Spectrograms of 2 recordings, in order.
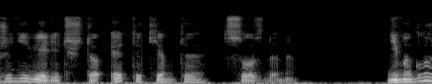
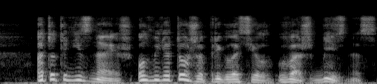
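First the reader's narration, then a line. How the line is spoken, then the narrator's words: Cheerful. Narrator (Russian): радостно сообщила Кира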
